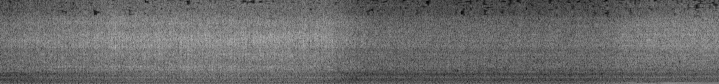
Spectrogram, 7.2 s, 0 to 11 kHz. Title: Bruit moteur N47 sur 118d 2007/07, 151000 km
